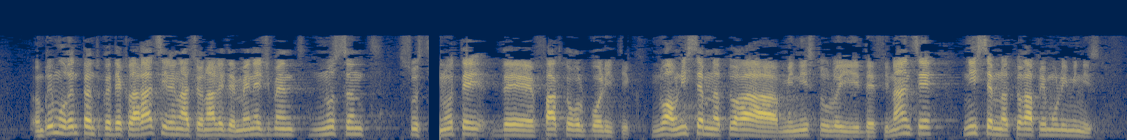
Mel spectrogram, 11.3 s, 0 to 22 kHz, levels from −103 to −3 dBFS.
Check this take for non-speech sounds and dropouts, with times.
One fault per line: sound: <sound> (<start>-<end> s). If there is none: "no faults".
sound: dropout (4.3-4.4 s)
